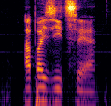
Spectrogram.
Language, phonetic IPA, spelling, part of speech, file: Russian, [ɐpɐˈzʲit͡sɨjə], оппозиция, noun, Ru-оппозиция.ogg
- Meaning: opposition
